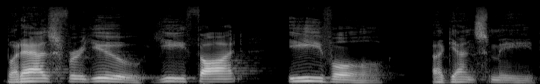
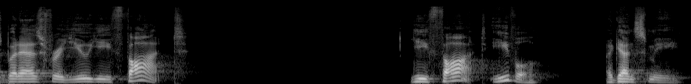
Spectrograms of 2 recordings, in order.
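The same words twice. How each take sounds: First: Slow, weighty scripture reading with long pauses; slow solemn reading. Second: "thought" repeated and leaned on hard; stress on thought. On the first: Preacher reads Joseph's words to brothers slowly and gravely. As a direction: draw each word out as holy text. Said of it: "that word evil emphasizes". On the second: Preacher stresses Joseph's verb "thought" to congregation. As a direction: hit "thought", then fall on "against me". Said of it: "Joseph emphasizes that in the text with the verb". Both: Shown as a demonstration.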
